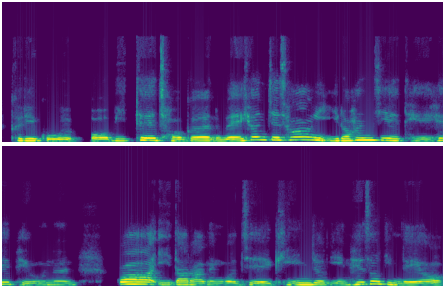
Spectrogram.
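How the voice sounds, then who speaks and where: A woman talks at a very slow pace with a dark, mellow tone. Her pitch is medium, with ordinary variation. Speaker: university student. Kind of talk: presentation. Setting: online seminar.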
